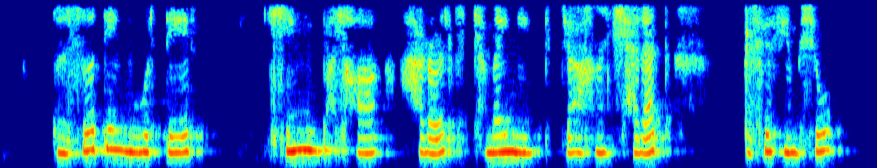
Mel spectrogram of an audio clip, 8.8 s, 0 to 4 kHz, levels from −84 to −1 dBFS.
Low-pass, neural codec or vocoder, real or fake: 3.6 kHz; none; real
